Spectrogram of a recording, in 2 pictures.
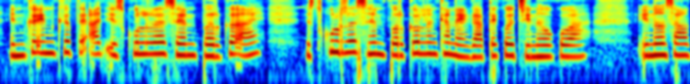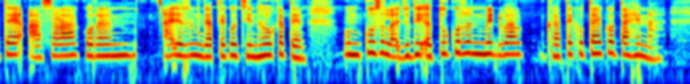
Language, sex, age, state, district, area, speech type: Santali, female, 18-30, Jharkhand, East Singhbhum, rural, spontaneous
